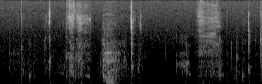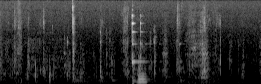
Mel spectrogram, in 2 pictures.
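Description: Close-miked chewing and mouth sounds of a man eating marinated cockles with rice, with light clicks of a spoon and chopsticks against the plates. A short low throat sound about two seconds in and a louder one near eight seconds.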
